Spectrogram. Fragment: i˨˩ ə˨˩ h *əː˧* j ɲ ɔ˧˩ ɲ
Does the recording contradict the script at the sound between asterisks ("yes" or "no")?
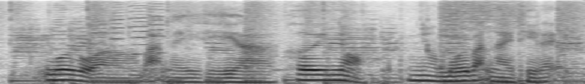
no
